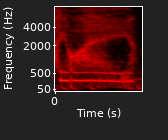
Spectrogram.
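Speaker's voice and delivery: soft unvoiced whisper. Real, not acted. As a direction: breathe the greeting softly. Quick greeting to viewer.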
